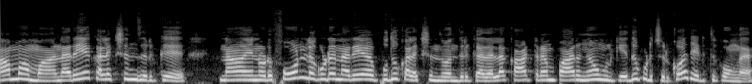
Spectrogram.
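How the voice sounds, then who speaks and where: A man voicing a calm, matter-of-fact young man in a cartoon serial. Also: high voice, fast, lightly acted. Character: young man, shopkeeper and police officer. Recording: dull lo-fi with music.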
